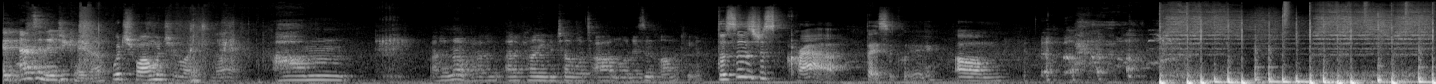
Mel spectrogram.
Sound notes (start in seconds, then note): 3.7 blows raspberry; 10.2 laughing; 11.6 upbeat music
